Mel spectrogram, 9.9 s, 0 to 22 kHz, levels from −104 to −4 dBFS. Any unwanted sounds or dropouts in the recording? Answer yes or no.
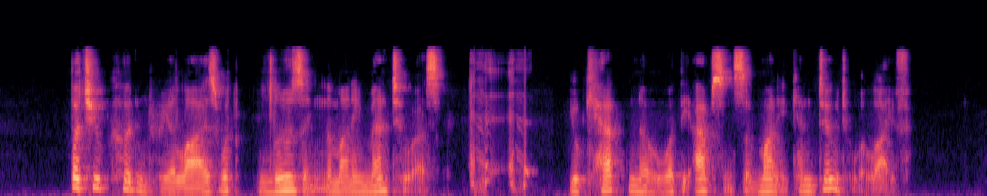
yes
